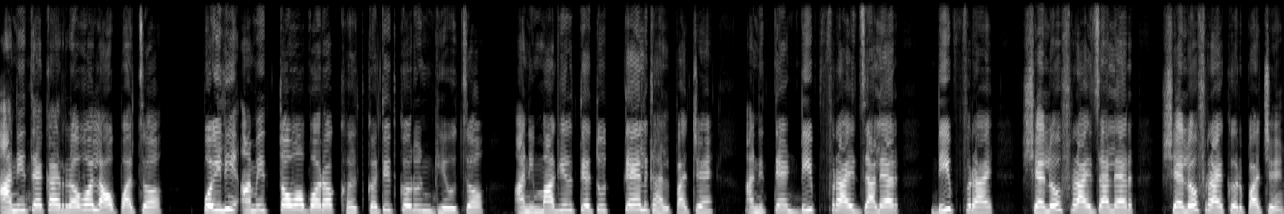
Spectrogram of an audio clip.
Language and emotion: Goan Konkani, neutral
